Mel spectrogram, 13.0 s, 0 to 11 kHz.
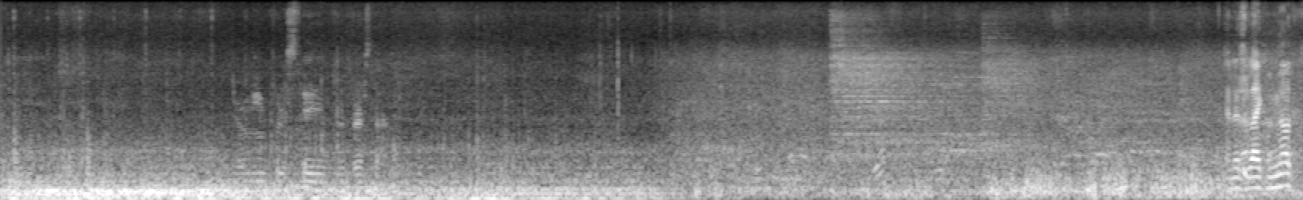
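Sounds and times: vehicle engine and tyres rumbling: 0.0s - 13.0s.

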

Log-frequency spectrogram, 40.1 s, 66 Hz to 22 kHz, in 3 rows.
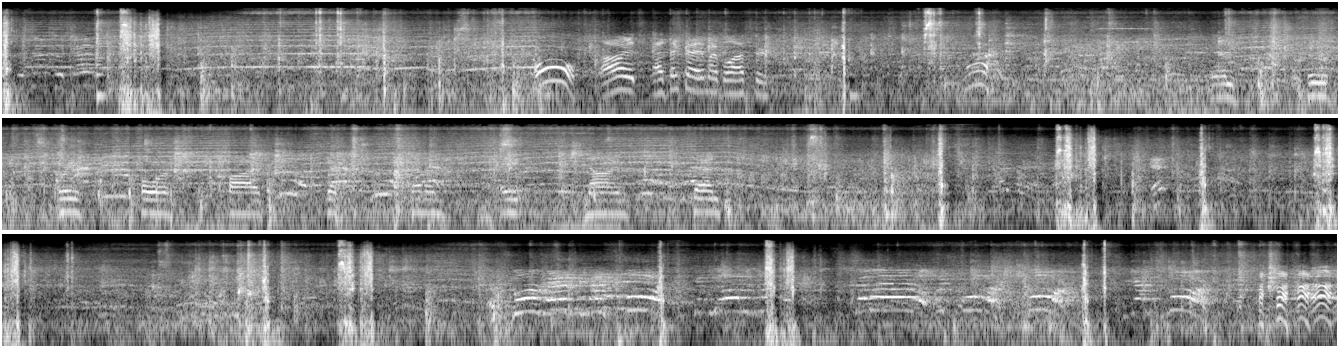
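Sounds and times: players calling out: 0.0s - 40.0s.

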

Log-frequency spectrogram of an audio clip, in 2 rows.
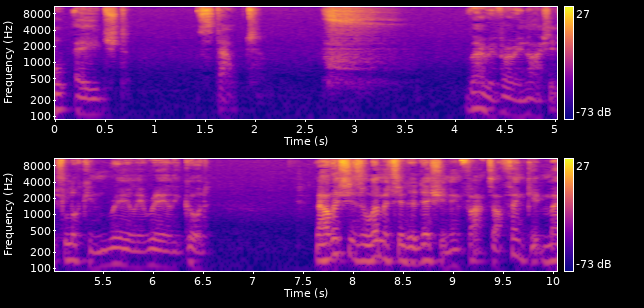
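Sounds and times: man breathing out through nose: 2.7s - 3.6s.

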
